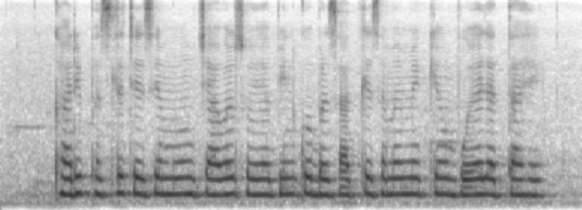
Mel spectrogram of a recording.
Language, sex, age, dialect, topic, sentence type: Hindi, female, 25-30, Awadhi Bundeli, agriculture, question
